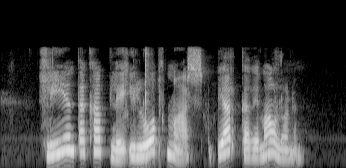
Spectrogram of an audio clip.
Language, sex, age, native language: Icelandic, female, 40-49, Icelandic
